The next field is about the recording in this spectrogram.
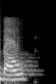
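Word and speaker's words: doubt: ही इज इन डाउट। उसे संदेह है या संदेह में है। तीसरा ही इज इन डाउट। इसमें बी बेटा साइलेंट रहेगा।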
